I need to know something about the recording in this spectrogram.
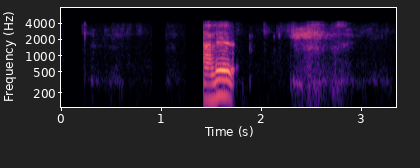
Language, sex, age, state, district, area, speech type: Santali, male, 45-60, West Bengal, Bankura, rural, conversation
